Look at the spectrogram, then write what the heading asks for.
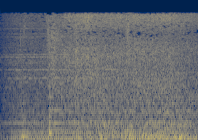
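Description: Ocean waves wash steadily onto a shore, a continuous loud rushing surf with faint swells and no voices, filling the whole stretch like beach ambience.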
